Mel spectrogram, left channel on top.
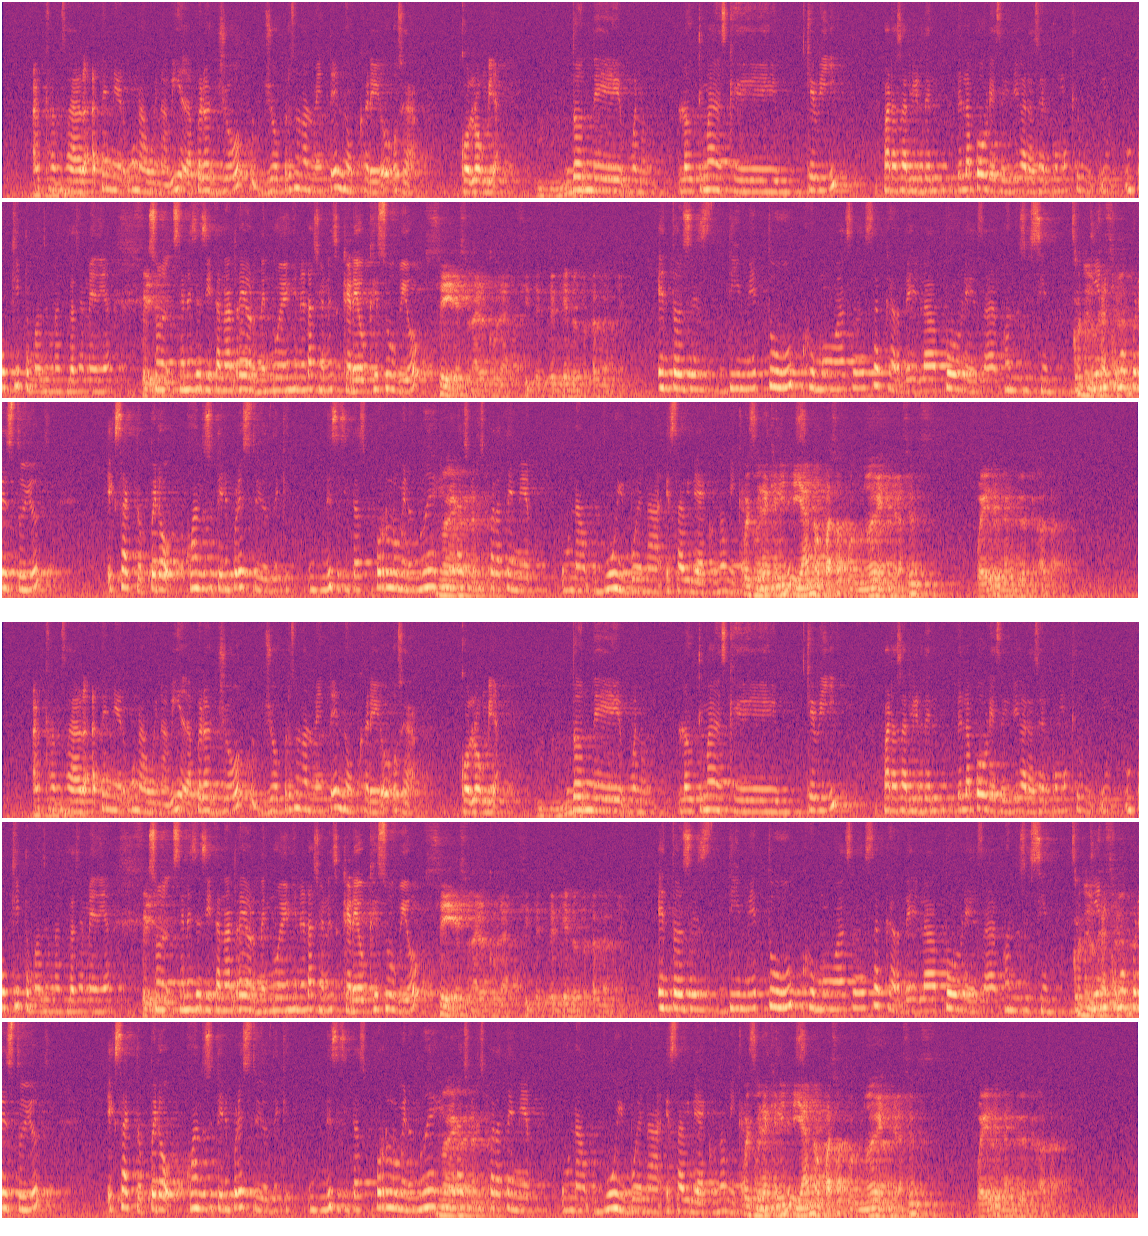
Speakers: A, on the left; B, on the right.
A: Ujú,
B: alcanzar a tener una buena vida, pero yo, yo personalmente no creo, o sea, Colombia
A: ujú.
B: donde, bueno, la última vez que, que vi, para salir del, de la pobreza y llegar a ser como que un, un- poquito más de una clase media,
A: Sí,
B: son, se necesitan alrededor de nueve generaciones, creo que subió.
A: sí, es una locura. Sí, te, te entiendo totalmente.
B: Entonces, dime tú, ¿cómo vas a sacar de la pobreza cuando se, sien-
A: Con
B: se tiene
A: educación,
B: como por estudios? Exacto, pero cuando se tienen por estudios de que necesitas por lo menos nueve
A: nueve
B: generaciones
A: generaciones.
B: para tener una muy buena estabilidad económica,
A: Pues
B: ¿sí
A: mira
B: me
A: que
B: entiendes?
A: mi tía no pasó por nueve generaciones. Fue de una generación a otra,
